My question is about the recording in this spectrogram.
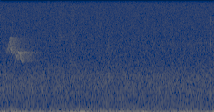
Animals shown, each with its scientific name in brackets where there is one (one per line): Red-eyed Vireo (Vireo olivaceus)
